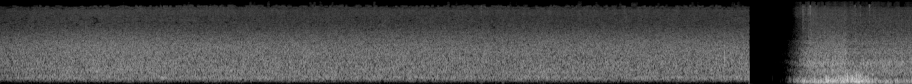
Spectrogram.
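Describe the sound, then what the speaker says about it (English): A river rushes in a continuous broadband roar along the Eagle Rock Loop trail, loud and steady, then cuts out abruptly and resumes with a rougher, closer sound near the end. "The river looks like it's starting to widen."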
